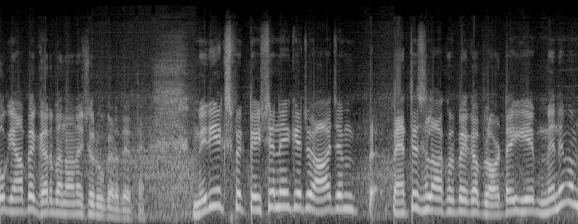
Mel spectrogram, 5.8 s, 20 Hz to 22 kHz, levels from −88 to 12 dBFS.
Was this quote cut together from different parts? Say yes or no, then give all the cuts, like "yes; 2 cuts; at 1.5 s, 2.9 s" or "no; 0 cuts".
no; 0 cuts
